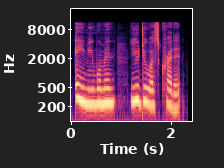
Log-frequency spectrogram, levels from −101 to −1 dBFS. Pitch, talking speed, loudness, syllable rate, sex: 235 Hz, 150 wpm, -13 LUFS, 5.0 syllables/s, female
